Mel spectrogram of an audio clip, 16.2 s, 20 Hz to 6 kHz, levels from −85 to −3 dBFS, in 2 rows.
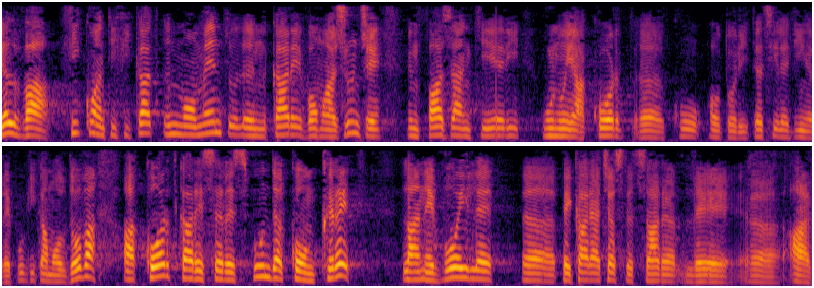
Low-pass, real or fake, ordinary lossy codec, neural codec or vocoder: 5.4 kHz; fake; none; vocoder, 22.05 kHz, 80 mel bands, Vocos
